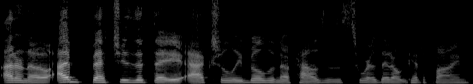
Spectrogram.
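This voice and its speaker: A woman's voice: sits low, steady tone, moderate pace, fairly bright tone, no room sound, studio quality. A woman co-hosting a podcast in casual, joking discussion with a playful manner. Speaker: podcast co-host.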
